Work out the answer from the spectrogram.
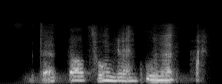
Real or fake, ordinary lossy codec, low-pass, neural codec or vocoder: fake; AAC, 32 kbps; 7.2 kHz; codec, 16 kHz, 0.5 kbps, FreqCodec, smaller model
